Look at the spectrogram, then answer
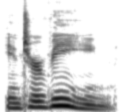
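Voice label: "intervene", English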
